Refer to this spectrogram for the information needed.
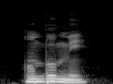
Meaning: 1. to embalm 2. to fill with fragrance
- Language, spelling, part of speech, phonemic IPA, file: French, embaumer, verb, /ɑ̃.bo.me/, Fr-embaumer.ogg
